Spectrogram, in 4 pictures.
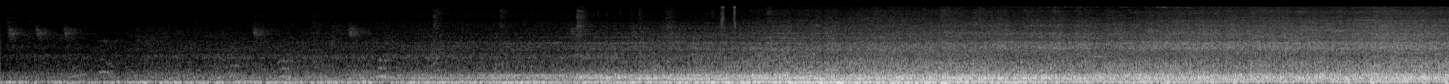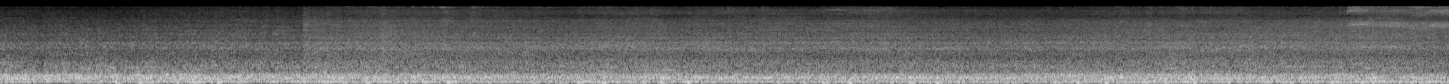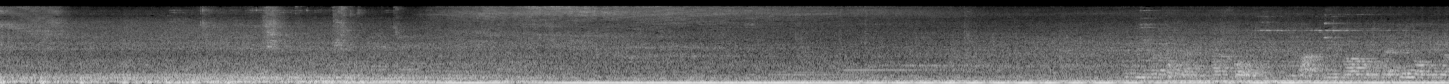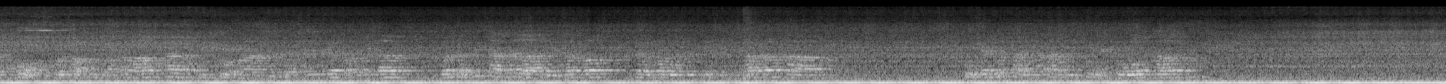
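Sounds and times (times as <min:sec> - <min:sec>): train wheels rumbling on rail: 0:00.0 - 0:57.9
high brake squeal: 0:28.0 - 0:29.7, 0:41.4 - 0:42.8.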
